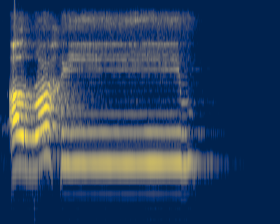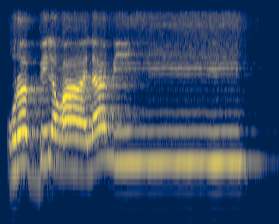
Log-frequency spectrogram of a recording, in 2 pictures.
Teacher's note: طول کے ساتھ مد عارض وقفی کیا۔ اگر آپ یہاں پہ آپ کا سانس اتنا لمبا نہیں ہے، آپ توسط کے ساتھ وقف کرنا چاہیں گے تو پھر یہاں پہ آپ 2 الف یعنی 4 حرکات کے برابر وقف کریں گے۔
